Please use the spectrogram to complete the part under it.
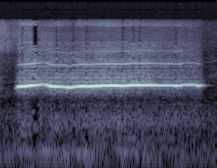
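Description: A single sustained whistled tone held steady at one pitch for about two seconds, clear and close, used as a pitch reference for piccolo tuning.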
